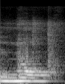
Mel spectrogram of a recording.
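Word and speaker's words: knee: কে সামনে রেখে এটাকে উচ্চারণ করবো তাহলে এর উচ্চারণ হয়ে যাবে নো নেক্সট ওয়ার্ড এরকম পেয়ে যাব আমরা কে এন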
